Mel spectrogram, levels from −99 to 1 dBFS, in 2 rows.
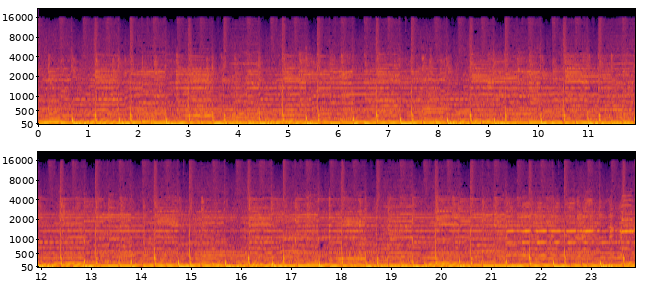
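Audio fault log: No fault is heard in this audio.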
